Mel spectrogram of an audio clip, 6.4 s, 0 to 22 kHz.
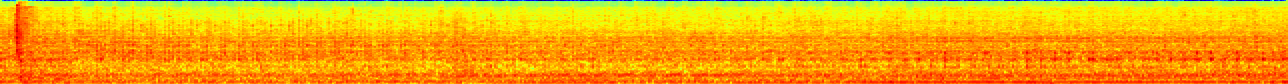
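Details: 1985 Johnson 6hp vintage outboard, restored, on a lake test run: steady, even buzz with no misses, knocking or rattles; normal healthy running.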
